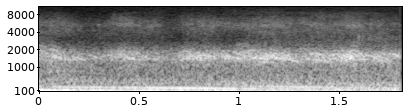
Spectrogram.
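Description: Crows cawing around the Disney Skyliner gondola station at Caribbean Beach Resort, a steady chorus of harsh calls from a flock over a constant low mechanical hum, with no talking.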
